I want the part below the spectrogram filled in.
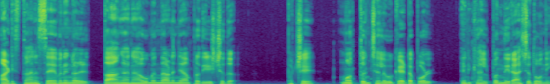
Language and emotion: Malayalam, sad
